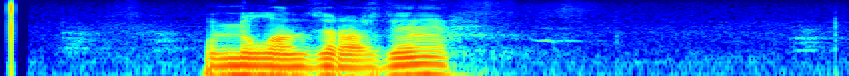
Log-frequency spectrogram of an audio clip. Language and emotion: Russian, neutral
